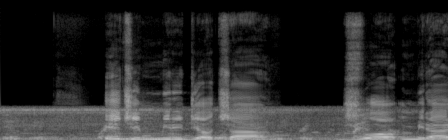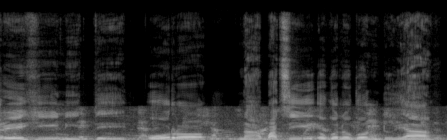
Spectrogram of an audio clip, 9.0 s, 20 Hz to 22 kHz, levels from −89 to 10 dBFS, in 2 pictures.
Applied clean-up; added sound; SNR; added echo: none; Subway, metro, underground; 11 dB; none.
